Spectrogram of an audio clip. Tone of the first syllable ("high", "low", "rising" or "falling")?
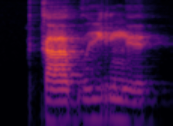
high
